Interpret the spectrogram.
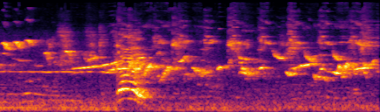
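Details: Mimicry-rich song of a white-rumped shama, sharp and piercing: high whistled notes lead into a loud rasping burst, then a stream of quick twittering phrases.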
